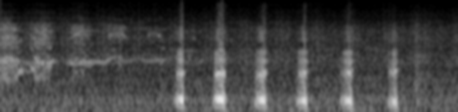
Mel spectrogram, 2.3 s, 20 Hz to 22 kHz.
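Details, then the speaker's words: 1998 Mercedes-Benz S420 (W140) rolling into a driveway: one tyre gives a loud moaning squeal pulsing about four to five times a second with wheel rotation; all the tyres are described as terrible, pointing to worn, noisy tyres. "That's the loudest tire I've ever heard. That tire just likes to moan. Like my ex-wife."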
